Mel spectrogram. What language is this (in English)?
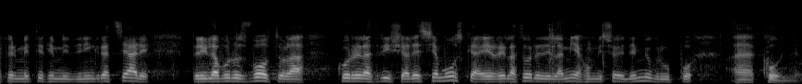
Italian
